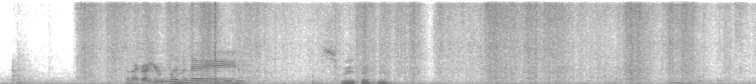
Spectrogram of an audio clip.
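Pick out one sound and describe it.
A plastic bag rustles as it is handled.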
